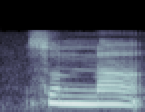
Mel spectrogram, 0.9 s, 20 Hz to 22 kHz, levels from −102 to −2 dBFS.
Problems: constant background noise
